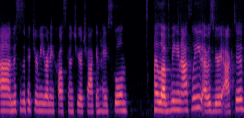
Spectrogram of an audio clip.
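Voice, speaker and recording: A woman's fairly high-pitched voice at a very fast pace, dry and close with no echo. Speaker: wellness practitioner. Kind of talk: presentation to a live and online audience. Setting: live talk with audience, also streamed. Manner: animated.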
